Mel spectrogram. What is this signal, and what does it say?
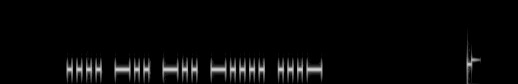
Morse code, heard as a keyed tone, about 25 wpm, 700 Hz. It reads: HDD6V
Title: Five Challenging Letter-Number Combinations 25wpm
